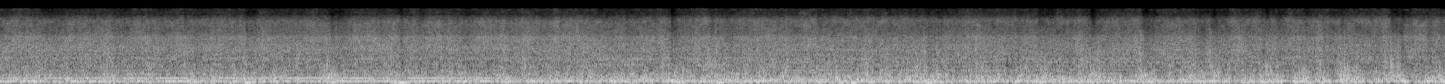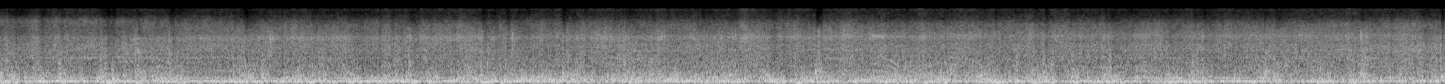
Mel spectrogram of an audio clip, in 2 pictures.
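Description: Engine of a small wooden motorboat running steadily under way, a constant low hum, with wind buffeting the microphone.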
